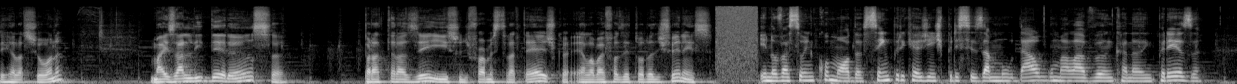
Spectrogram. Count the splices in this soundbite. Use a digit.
1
